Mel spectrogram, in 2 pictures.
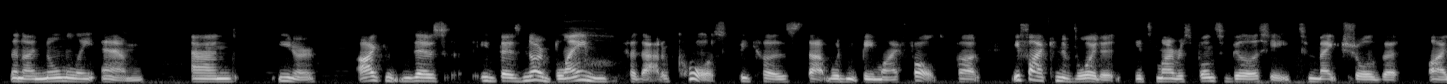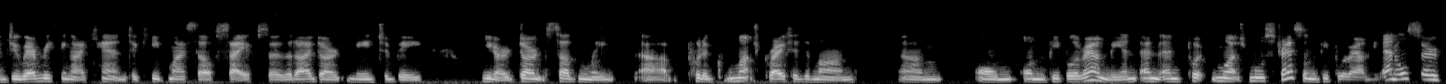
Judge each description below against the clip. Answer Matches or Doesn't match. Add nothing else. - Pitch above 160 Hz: Doesn't match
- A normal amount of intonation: Doesn't match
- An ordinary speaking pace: Matches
